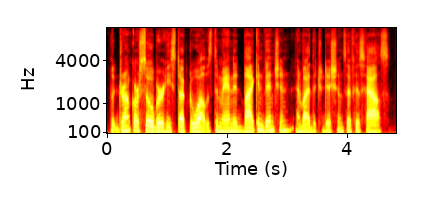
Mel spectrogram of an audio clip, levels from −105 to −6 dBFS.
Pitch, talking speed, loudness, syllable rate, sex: 130 Hz, 235 wpm, -19 LUFS, 5.8 syllables/s, male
